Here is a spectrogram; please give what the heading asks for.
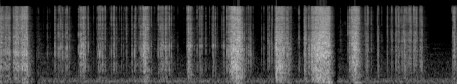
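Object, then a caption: Nylon hook-and-loop strip. A nylon velcro strip, yellow loop side and white hook side, is ripped apart by black-gloved fingers. It gives a series of bright, raspy tearing bursts at an uneven pace, some short and some drawn out, each with a crackly texture and almost no low end.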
